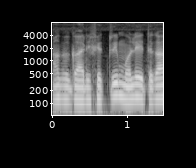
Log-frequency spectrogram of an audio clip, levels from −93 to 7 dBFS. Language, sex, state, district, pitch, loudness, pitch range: Wancho, male, Arunachal Pradesh, Longding, 125 Hz, -14 LUFS, 120-130 Hz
